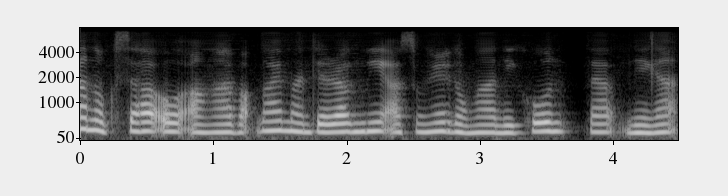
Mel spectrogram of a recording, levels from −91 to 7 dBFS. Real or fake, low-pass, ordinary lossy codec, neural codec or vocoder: fake; 7.2 kHz; none; codec, 16 kHz, about 1 kbps, DyCAST, with the encoder's durations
